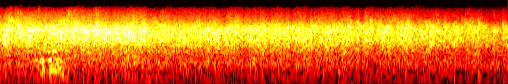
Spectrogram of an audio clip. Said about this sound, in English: You're applauding AA and Al-Anon.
